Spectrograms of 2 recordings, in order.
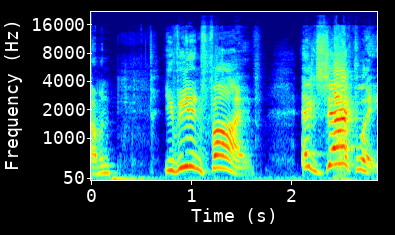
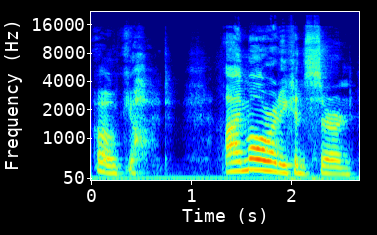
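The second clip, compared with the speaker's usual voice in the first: ordinary talk, nothing marked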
